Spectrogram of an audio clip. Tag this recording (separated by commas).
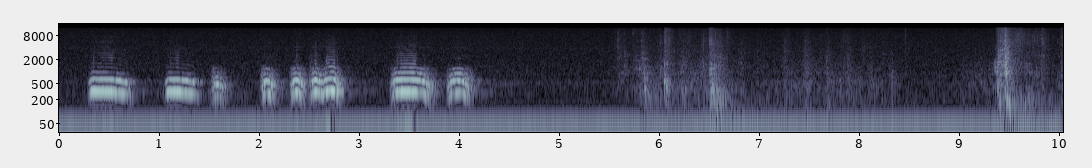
owl hooting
